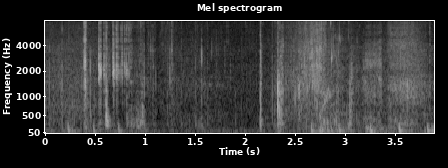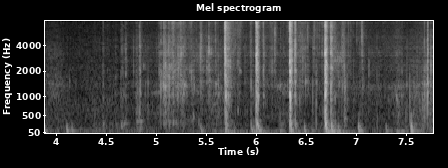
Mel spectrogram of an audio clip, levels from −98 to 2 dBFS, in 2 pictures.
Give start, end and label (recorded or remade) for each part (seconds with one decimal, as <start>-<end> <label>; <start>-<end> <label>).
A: 0.0-4.7 recorded; 4.7-7.8 remade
